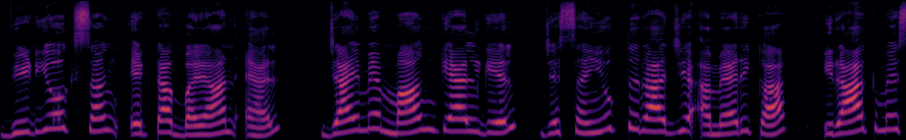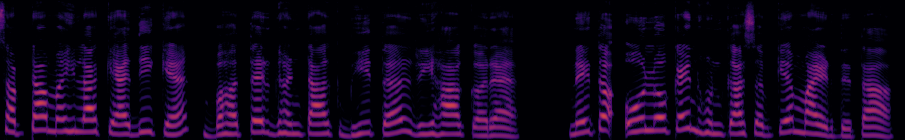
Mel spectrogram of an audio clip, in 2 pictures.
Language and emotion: Maithili, neutral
